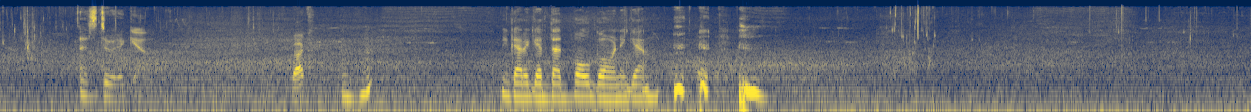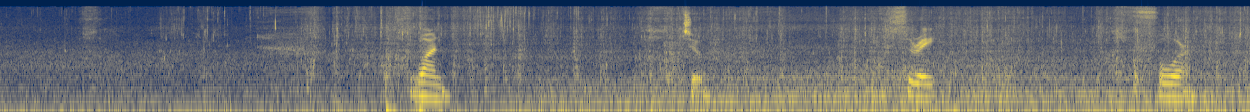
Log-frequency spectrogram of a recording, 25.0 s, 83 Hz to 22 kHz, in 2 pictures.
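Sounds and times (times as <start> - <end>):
lake water lapping: 0.0 - 4.7, 8.7 - 25.0.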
